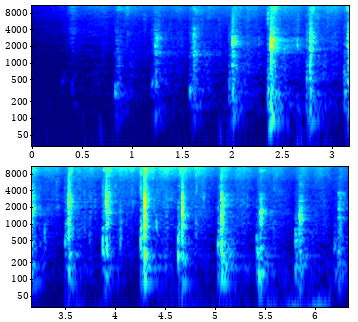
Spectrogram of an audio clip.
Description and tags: running in boots
boots, running, running-in-boots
